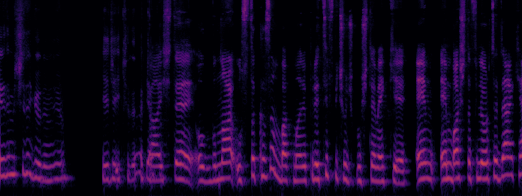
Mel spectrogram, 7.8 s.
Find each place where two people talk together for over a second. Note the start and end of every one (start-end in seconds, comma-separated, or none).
none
